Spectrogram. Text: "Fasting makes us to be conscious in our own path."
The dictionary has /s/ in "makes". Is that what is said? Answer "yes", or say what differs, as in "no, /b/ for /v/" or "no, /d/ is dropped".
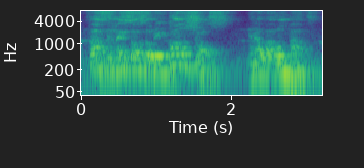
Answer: yes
